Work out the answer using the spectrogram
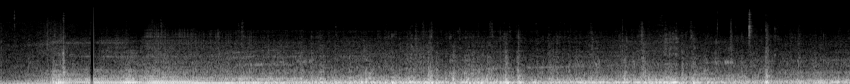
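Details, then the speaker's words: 2005 Honda Element 4x4 four-cylinder, microphone underneath near transmission/4x4: deep rumble with crackling, scraping grinding bursts from below when pulling away; shifts fine up to third with no slipping; cause unknown. "ya hayan escuchado el sonido es el ruido que está algo como tronando como raspando allá abajo cuando comenzamos a arrancar"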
